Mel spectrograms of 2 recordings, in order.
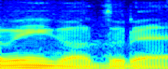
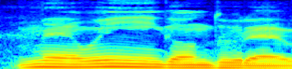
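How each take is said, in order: First: Much lower, softer repeat; very low mock refusal. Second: Low mock refusal. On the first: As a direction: drop it way down low.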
